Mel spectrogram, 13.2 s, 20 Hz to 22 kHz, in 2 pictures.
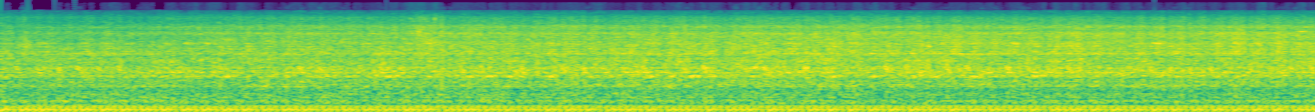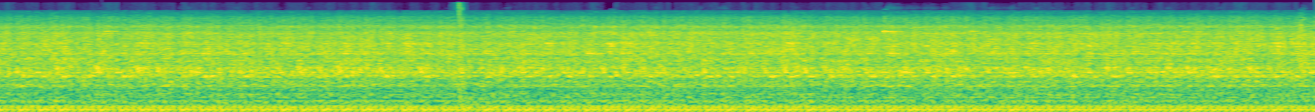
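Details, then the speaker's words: Bomag BMP 8500 compactor diesel after bleeding the fuel system for fuel starving issues: steady, even low rumble holding speed while moving without stumbling or dying; runs normally. "we'll see if I can move it around without it dying let's let's see I guess it just needed bleeding"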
